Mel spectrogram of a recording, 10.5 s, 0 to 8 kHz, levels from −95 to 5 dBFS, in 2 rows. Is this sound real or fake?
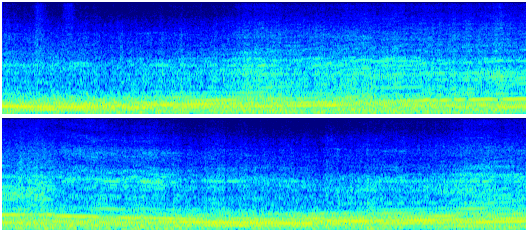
real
